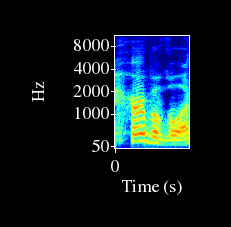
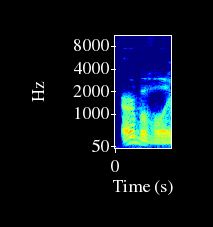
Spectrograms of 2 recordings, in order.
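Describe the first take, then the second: First: The word begins with an audible H sound. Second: The word begins without any H sound. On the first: This is how someone else says it. The speaker calls it wrong. "I heard him say herbivore" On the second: This is the form the speaker considers correct. The speaker calls it right. "no, it's herbivore"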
